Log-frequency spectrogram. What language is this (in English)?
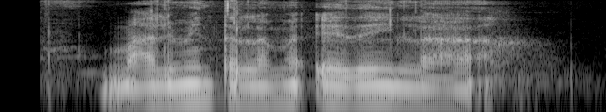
Somali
